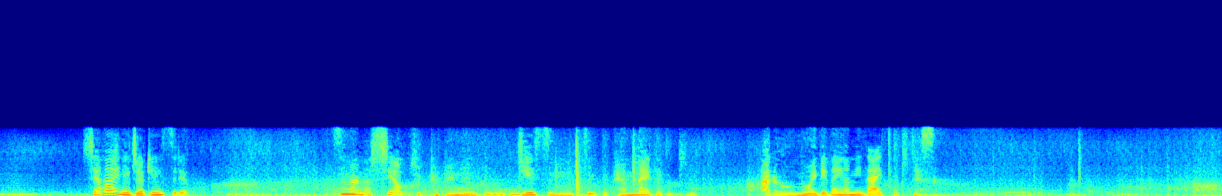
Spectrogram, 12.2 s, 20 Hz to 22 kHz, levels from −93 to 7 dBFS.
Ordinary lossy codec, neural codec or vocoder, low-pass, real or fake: none; codec, 16 kHz, 0.5 kbps, X-Codec, HuBERT features, trained on general audio; none; fake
